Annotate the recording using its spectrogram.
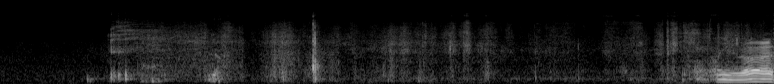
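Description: A paper towel rustles and crinkles close by.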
